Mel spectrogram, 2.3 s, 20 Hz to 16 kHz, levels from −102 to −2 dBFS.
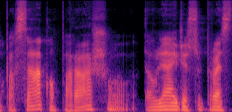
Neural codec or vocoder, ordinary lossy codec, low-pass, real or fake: codec, 44.1 kHz, 2.6 kbps, SNAC; Opus, 24 kbps; 14.4 kHz; fake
